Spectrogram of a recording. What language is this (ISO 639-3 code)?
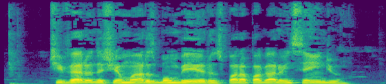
por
